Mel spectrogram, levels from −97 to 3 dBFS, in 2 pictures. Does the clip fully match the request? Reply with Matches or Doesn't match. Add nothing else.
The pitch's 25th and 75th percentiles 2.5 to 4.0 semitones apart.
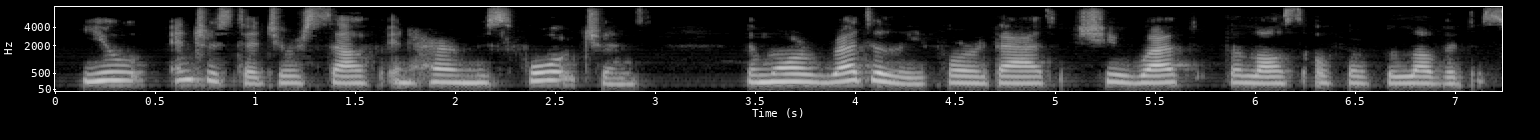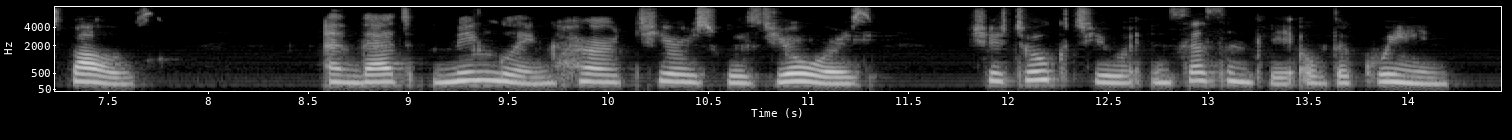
Matches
